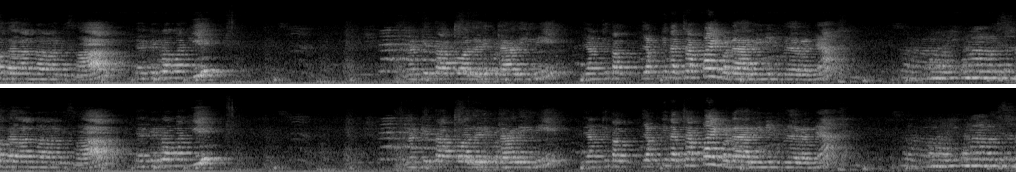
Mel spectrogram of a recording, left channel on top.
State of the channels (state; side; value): normal; both; correlation 0.40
